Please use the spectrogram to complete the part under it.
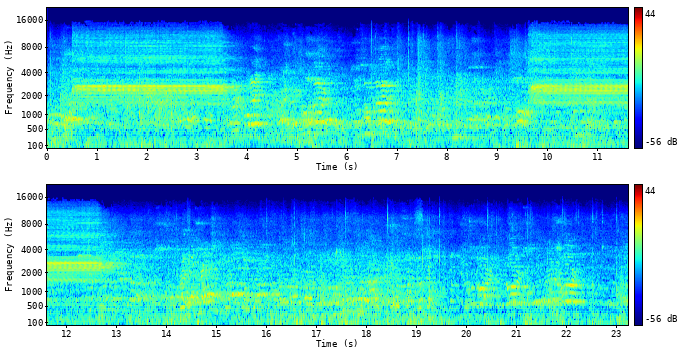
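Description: Young boys call out to each other in an echoing gym.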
